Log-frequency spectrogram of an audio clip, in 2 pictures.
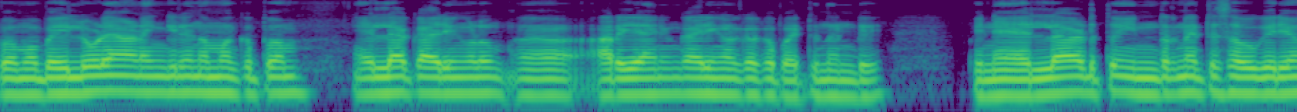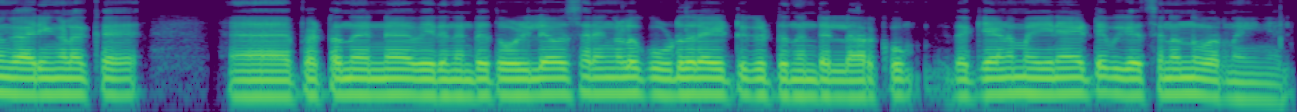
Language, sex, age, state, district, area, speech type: Malayalam, male, 60+, Kerala, Wayanad, rural, spontaneous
